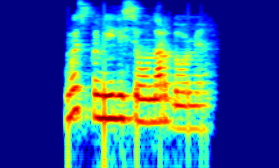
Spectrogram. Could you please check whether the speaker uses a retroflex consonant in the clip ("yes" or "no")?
no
